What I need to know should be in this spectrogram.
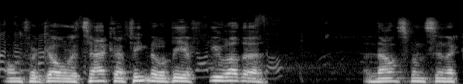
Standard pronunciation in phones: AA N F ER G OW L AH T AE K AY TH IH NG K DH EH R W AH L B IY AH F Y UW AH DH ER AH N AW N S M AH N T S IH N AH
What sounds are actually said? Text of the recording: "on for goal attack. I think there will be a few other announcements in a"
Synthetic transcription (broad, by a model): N F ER G OW L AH T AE K AY TH IH NG K DH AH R W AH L B IY AH F Y UW AH DH ER AH N AW N S M AH N T S IH N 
